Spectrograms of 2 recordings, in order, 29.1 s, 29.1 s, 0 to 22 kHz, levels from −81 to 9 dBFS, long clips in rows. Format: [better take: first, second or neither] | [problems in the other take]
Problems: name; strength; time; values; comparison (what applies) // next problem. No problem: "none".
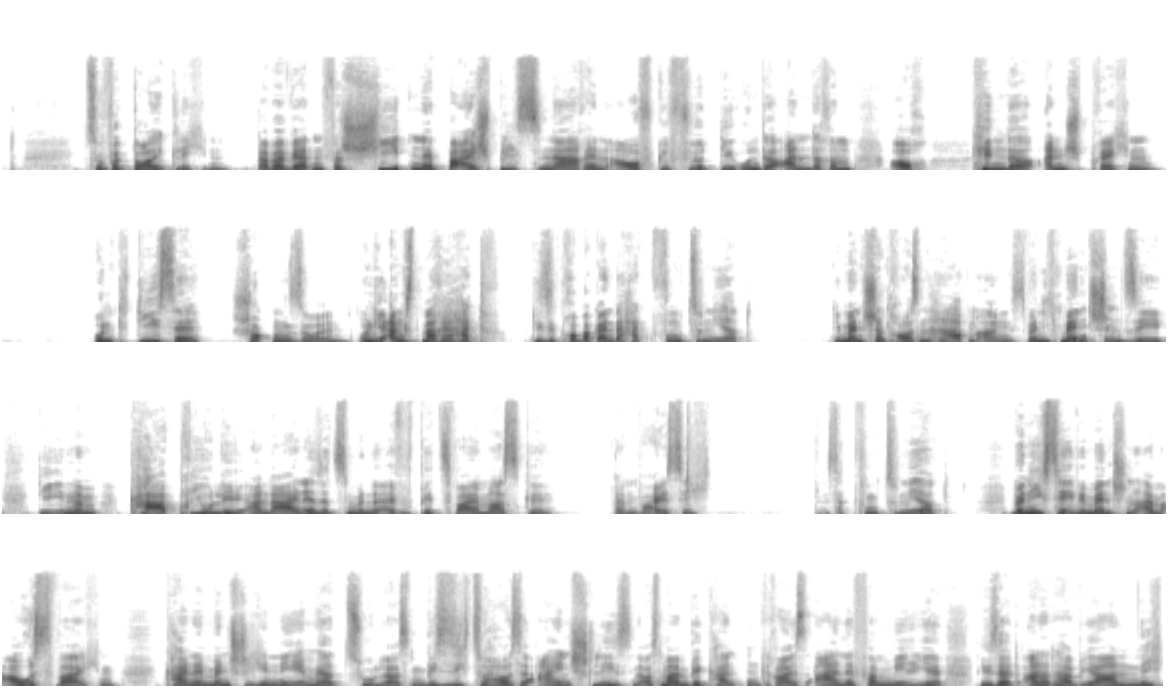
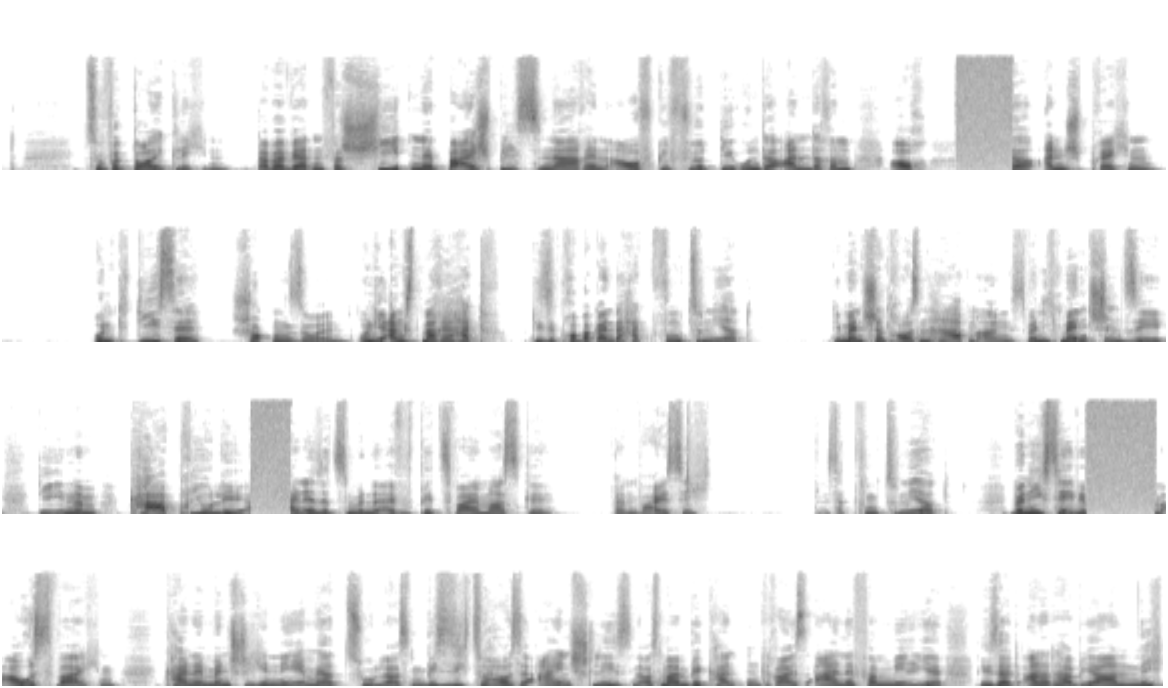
first | audio cutting out; filled with static; at 6 s, at 16 s and at 21 s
